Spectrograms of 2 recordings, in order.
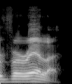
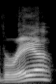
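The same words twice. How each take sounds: First: "Varela" with a clear L, "va-RELL-a"; alternative pronunciation. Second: "Varela" with the L dropped, Spanish-style "va-RAY-a"; pronunciation check. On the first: Host offers listener the other surname reading, "Varela" with L. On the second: Host asks listener about the surname, "Varela" without L. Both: Shown as a demonstration. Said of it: "I apologize if I butchered your last name".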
